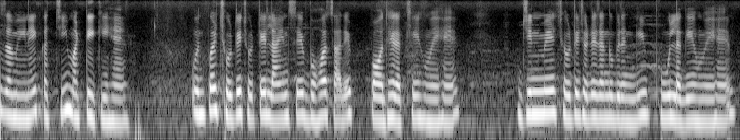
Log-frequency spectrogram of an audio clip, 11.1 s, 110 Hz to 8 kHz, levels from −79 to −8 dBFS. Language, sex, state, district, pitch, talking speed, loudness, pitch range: Hindi, female, Uttar Pradesh, Lucknow, 220 Hz, 140 wpm, -16 LUFS, 205-235 Hz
